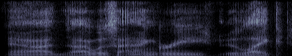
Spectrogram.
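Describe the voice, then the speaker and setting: A man's voice: low voice, unhurried, dry recording, clean studio sound. A man hosting a casual livestream chat, blunt and swearing freely, often restarting his sentences. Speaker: livestream host. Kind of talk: casual chat while 3D printing and painting.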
